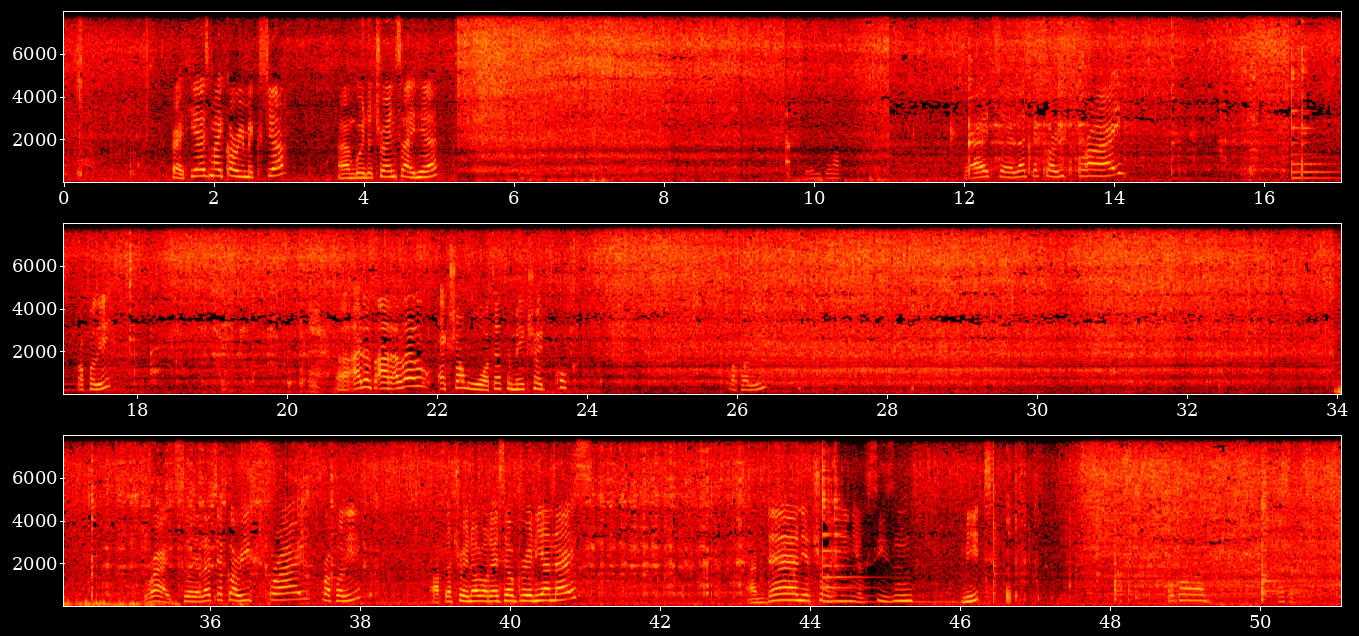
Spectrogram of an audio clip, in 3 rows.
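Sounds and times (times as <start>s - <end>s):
liquid sizzling in hot oil: 0.0s - 51.0s.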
